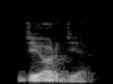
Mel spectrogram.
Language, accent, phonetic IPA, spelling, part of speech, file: Catalan, Valencia, [d͡ʒeˈɔɾ.d͡ʒi.a], Geòrgia, proper noun, LL-Q7026 (cat)-Geòrgia.wav
- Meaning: 1. Georgia (a transcontinental country in the Caucasus region of Europe and Asia, on the coast of the Black Sea) 2. Georgia (a state in the Southern United States)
